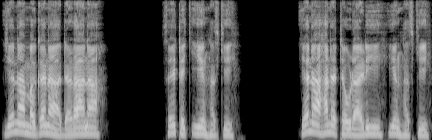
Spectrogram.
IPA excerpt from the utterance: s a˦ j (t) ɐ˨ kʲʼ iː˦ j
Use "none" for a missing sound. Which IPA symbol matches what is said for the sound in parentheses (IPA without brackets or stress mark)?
t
